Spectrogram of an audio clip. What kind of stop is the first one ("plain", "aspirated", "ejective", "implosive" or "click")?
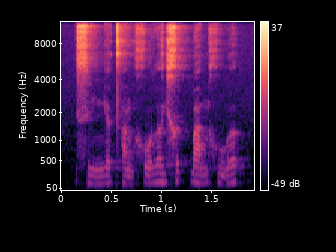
aspirated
